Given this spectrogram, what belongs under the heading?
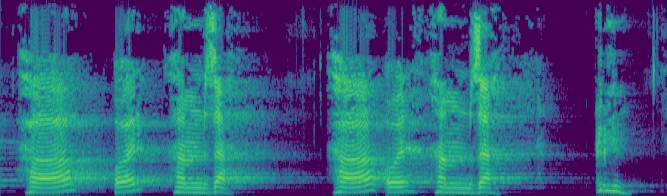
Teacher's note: यह दोनों ही सीने की तरफ से निकलते हैं तो सीने की तरफ प्रेशर फील होता है।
